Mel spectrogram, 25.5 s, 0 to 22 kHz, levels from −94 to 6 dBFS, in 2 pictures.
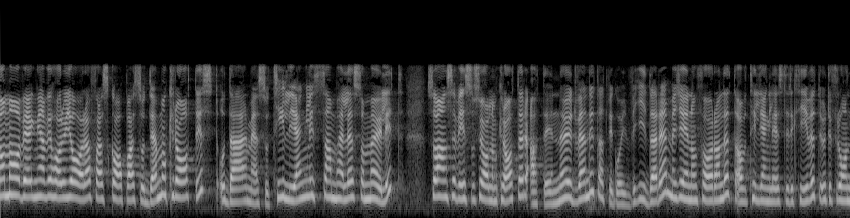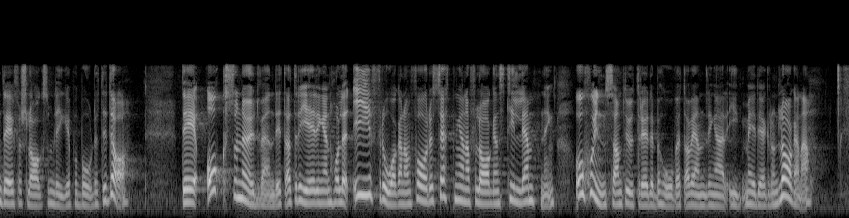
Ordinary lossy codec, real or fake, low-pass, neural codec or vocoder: none; real; 7.2 kHz; none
